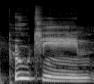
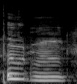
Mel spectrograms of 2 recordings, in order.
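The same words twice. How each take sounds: First: Put-on Poutine as poo-TEEN, stress on the end; Poutine said carefully. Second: Putin as POO-tin, stress on the first syllable; Putin said as contrast. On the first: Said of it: "not Putin". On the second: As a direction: say Putin like the Russian leader's name. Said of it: "not Putin, that Russian asshole". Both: Shown as a demonstration.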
